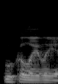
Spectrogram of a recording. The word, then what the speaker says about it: ukulele: ukulele years ago but ukulele at this pose is the right way to say it um and i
